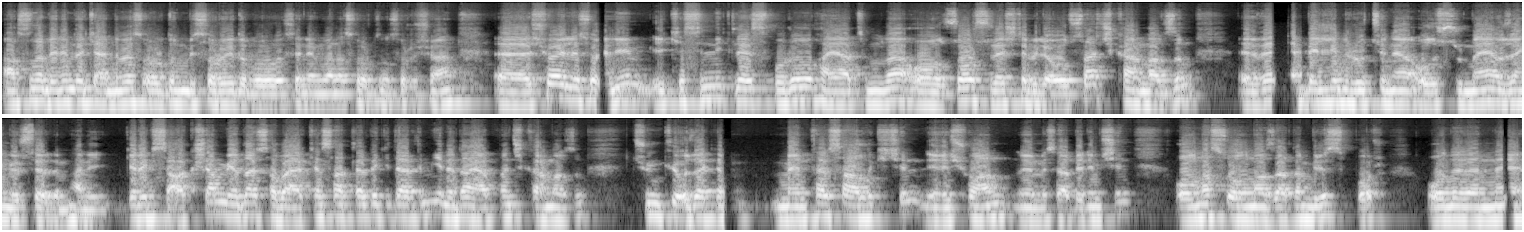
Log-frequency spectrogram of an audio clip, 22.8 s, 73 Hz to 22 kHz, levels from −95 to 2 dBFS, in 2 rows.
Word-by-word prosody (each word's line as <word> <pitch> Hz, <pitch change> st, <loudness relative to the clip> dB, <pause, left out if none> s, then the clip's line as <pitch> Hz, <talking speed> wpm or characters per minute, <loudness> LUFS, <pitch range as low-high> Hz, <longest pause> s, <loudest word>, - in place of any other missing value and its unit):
Aslında 125 Hz, +3 st, +1 dB
benim 135 Hz, +1 st, +1 dB
de 135 Hz, -1 st, +1 dB
kendime 120 Hz, 0 st, +2 dB
sorduğum 120 Hz, -1 st, +1 dB
bir 115 Hz, -, 0 dB
soruydu 115 Hz, -2 st, +1 dB
bu 105 Hz, -1 st, +3 dB
senin 105 Hz, 0 st, -1 dB
bana 105 Hz, 0 st, +1 dB
sorduğun 105 Hz, -, -2 dB
soru -, -, -5 dB
şu -, -, -4 dB
an. 130 Hz, +2 st, -2 dB, 0.3 s
Eee, 115 Hz, 0 st, +3 dB
şöyle 155 Hz, +3 st, +2 dB
söyleyeyim, 140 Hz, +5 st, -1 dB
eee, 120 Hz, -, -3 dB
kesinlikle 140 Hz, +2 st, 0 dB
sporu 135 Hz, +2 st, +1 dB
hayatımda 120 Hz, +4 st, +1 dB
o 115 Hz, -1 st, +1 dB
zor 140 Hz, 0 st, +3 dB
süreçte 120 Hz, -5 st, +1 dB
bile 115 Hz, 0 st, +1 dB
olsa 105 Hz, +11 st, +2 dB
çıkarmazdım, 115 Hz, -9 st, 0 dB, 0.4 s
eee, 115 Hz, -, +1 dB
ve 135 Hz, -, +3 dB, 0.3 s
belli 130 Hz, +2 st, +2 dB
bir -, -, +1 dB
rutini 120 Hz, 0 st, +1 dB
oluşturmaya 120 Hz, +3 st, +2 dB
özen 125 Hz, 0 st, +1 dB
gösterirdim. 110 Hz, -1 st, 0 dB
Hani, 100 Hz, -3 st, -3 dB
gerekirse 130 Hz, +1 st, +1 dB
akşam 155 Hz, +7 st, 0 dB
ya 140 Hz, -1 st, +1 dB
da 150 Hz, 0 st, +2 dB
sabah 130 Hz, -4 st, +2 dB
erken 135 Hz, +4 st, -1 dB
saatlerde 135 Hz, 0 st, 0 dB
giderdim, 140 Hz, +1 st, -2 dB
yine 135 Hz, -6 st, 0 dB
de 130 Hz, -, +1 dB
hayatımdan 120 Hz, +2 st, 0 dB
çıkarmazdım. 130 Hz, -1 st, -3 dB, 0.3 s
Çünkü 145 Hz, 0 st, -1 dB
özellikle 130 Hz, +1 st, +1 dB, 0.4 s
mental 120 Hz, +4 st, 0 dB
sağlık 135 Hz, -1 st, +1 dB
için, 140 Hz, +5 st, -5 dB
eee, 115 Hz, 0 st, -1 dB
şu 125 Hz, +3 st, -1 dB
an 130 Hz, +1 st, -2 dB
eee 115 Hz, -, +1 dB
mesela 110 Hz, 0 st, -2 dB
benim 120 Hz, +1 st, -1 dB
için 155 Hz, +6 st, -3 dB, 0.3 s
olmazsa 140 Hz, +4 st, +1 dB
olmazlardan 120 Hz, 0 st, +1 dB
biri 135 Hz, +3 st, 0 dB
spor. 135 Hz, -3 st, -3 dB, 0.3 s
O 120 Hz, 0 st, +1 dB
nedenle 120 Hz, 0 st, +2 dB
125 Hz, 175 wpm, -8 LUFS, 120-135 Hz, 0.4 s, bu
